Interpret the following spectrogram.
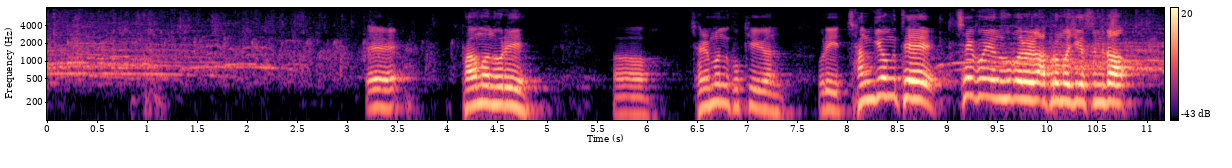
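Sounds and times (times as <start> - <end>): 
crowd cheering: 0.0 - 3.3, 8.9 - 11.1
applause: 0.0 - 4.4, 8.9 - 11.1
speech: 3.2 - 5.0, 5.6 - 11.0.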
